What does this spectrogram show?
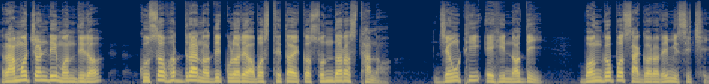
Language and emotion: Odia, neutral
